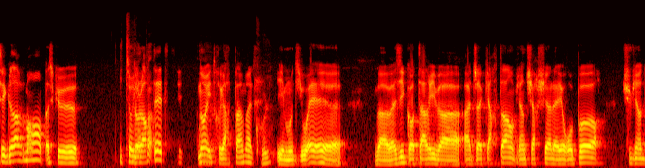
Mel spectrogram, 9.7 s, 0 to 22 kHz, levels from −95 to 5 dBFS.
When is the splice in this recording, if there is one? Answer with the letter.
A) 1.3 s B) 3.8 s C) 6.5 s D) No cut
B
